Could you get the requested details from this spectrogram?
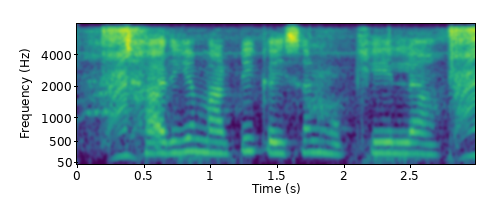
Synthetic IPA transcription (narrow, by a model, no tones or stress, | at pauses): t͡ʃʰaɾijəmaʈikəjsənɦokʰela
